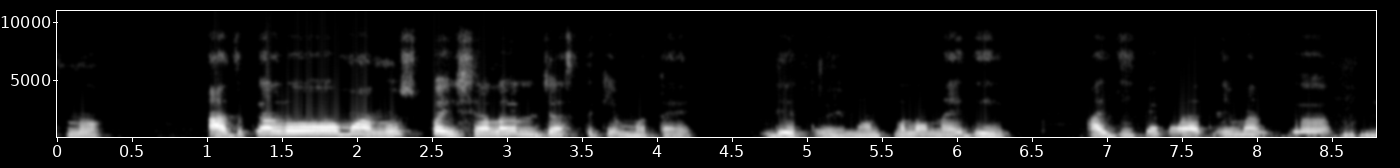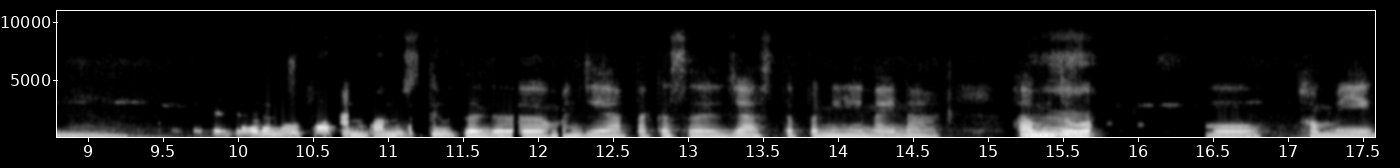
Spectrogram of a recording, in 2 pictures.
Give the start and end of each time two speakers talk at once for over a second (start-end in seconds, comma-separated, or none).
none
